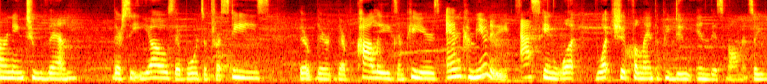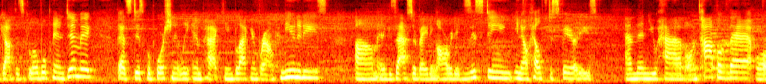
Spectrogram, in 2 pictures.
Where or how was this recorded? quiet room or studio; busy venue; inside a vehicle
busy venue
